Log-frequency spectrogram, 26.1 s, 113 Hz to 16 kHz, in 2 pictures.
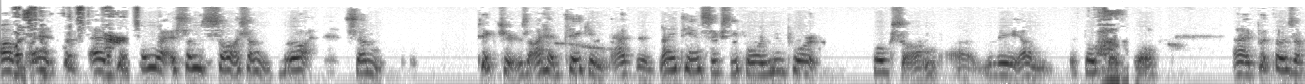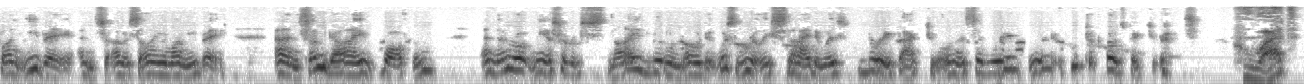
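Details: Dysphonia in a man after recent loss of a vocal cord, which was not caused by the polio he had in 1948.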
